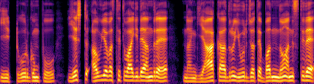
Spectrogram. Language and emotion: Kannada, disgusted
